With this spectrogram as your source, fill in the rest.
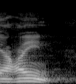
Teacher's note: حروف مقطعات میں اگر یائلین آ جائے جیسے عین تو اس کو بھی عام قاعدے کے خلاف ہم لمبا پڑھتے ہیں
